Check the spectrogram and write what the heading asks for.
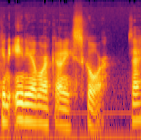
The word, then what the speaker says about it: Ennio Morricone: But here's the thing: that does not sound like an Ennio Morricone score. Is that how you say his name? Yeah, Ennio Morricone.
